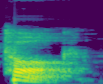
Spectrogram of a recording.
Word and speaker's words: talk: Nota que el L no se pronuncia. Talk.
